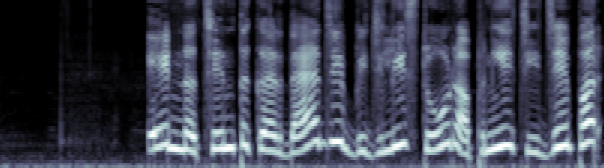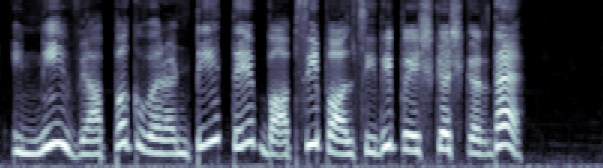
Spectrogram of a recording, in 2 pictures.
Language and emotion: Dogri, happy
